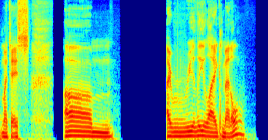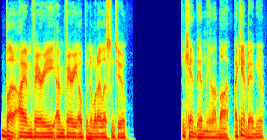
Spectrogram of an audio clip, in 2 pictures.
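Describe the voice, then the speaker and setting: A man streaming live, chatting casually and answering his chat in a rambling, swearing way. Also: low-pitched.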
